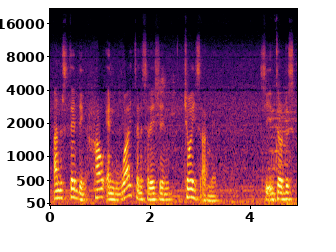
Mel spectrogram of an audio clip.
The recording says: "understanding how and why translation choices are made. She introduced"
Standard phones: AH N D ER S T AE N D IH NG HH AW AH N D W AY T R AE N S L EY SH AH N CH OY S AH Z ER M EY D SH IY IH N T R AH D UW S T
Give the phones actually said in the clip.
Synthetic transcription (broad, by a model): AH N D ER S T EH N D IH NG HH AW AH N W AY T AE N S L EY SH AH N CH OY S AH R M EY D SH IY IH N T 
